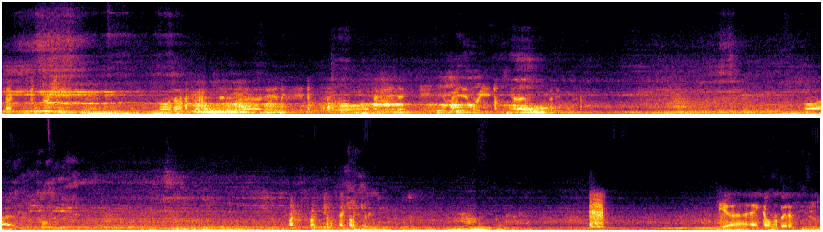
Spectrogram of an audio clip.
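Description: Aircraft taxiing at Sydney Airport on a Friday evening, a steady engine rumble with rising and falling roar over the full stretch, mixed with radio talk between controllers and pilots.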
